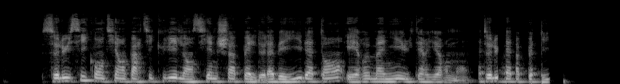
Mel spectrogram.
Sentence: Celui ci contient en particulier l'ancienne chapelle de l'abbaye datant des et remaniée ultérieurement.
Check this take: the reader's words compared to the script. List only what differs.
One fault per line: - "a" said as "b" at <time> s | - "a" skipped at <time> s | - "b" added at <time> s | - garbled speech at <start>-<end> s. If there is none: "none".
- "des" skipped at 3.4 s
- garbled speech at 4.8-5.5 s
